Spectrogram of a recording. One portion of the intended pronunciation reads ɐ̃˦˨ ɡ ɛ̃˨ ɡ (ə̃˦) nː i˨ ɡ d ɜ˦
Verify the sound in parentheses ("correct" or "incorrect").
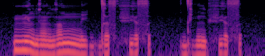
incorrect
